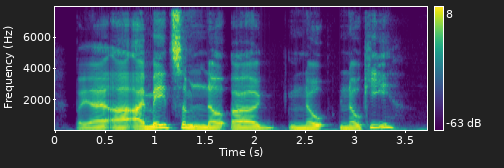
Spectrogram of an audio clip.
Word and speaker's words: gnocchi: But yeah, I made some gnocchi. It's spelled gnocchi, but it's pronounced something completely different.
